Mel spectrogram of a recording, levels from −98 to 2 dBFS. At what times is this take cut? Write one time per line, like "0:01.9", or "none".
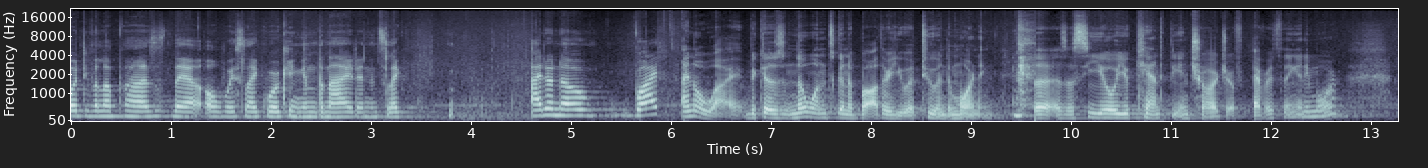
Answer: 0:05.9
0:09.6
